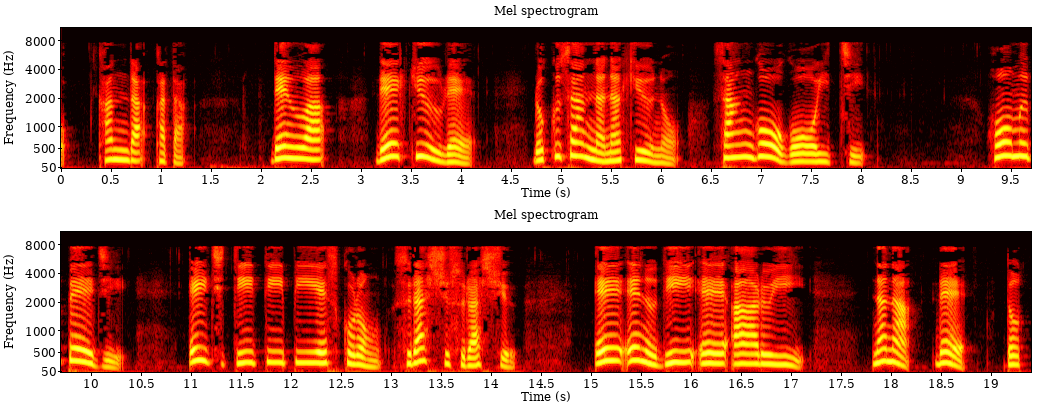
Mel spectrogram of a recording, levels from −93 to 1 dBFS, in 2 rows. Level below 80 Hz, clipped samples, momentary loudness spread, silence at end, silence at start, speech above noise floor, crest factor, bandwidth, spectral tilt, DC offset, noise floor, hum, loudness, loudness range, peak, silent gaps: -56 dBFS; under 0.1%; 12 LU; 0.1 s; 0 s; 50 dB; 18 dB; 8 kHz; -5.5 dB/octave; under 0.1%; -70 dBFS; none; -21 LUFS; 3 LU; -4 dBFS; none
